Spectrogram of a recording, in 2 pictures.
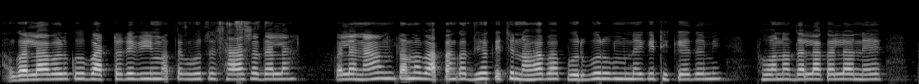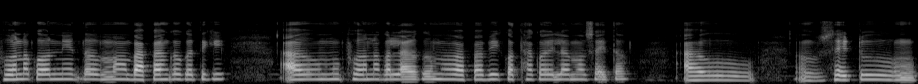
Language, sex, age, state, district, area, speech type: Odia, female, 60+, Odisha, Kendujhar, urban, spontaneous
